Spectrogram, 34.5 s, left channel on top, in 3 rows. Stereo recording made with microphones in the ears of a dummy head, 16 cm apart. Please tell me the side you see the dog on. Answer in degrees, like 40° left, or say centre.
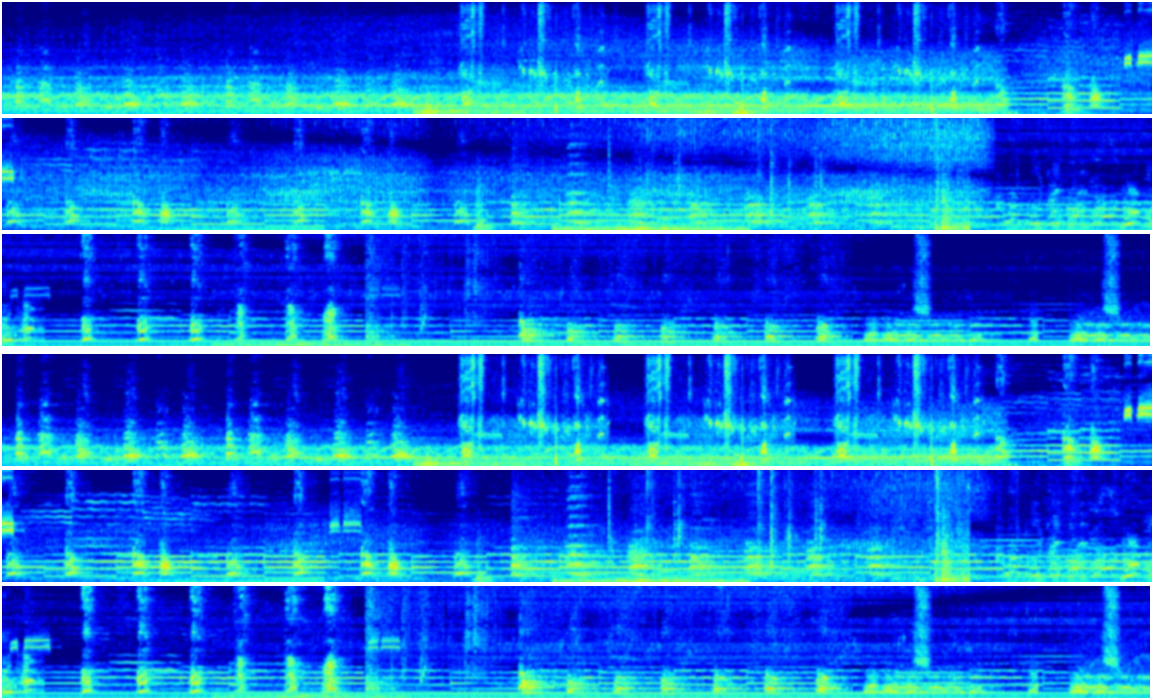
30° right.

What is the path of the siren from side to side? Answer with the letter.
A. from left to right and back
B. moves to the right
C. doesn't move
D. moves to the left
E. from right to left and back
B.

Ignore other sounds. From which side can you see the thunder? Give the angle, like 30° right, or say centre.
70° left.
